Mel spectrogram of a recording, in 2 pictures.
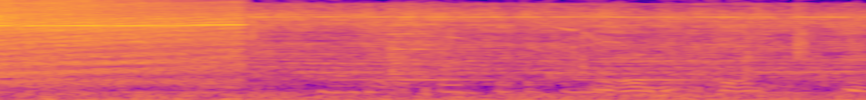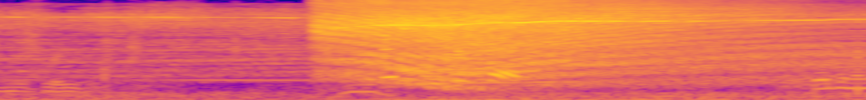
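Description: A model airplane engine at Fritz Field runs through a takeoff. A steady buzzing drone holds for several seconds, then swells sharply into a loud, rising whine as the plane passes close by.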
